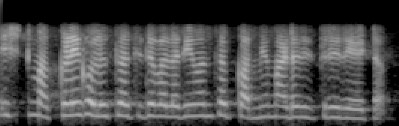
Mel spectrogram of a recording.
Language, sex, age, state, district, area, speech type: Kannada, female, 18-30, Karnataka, Gulbarga, urban, conversation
